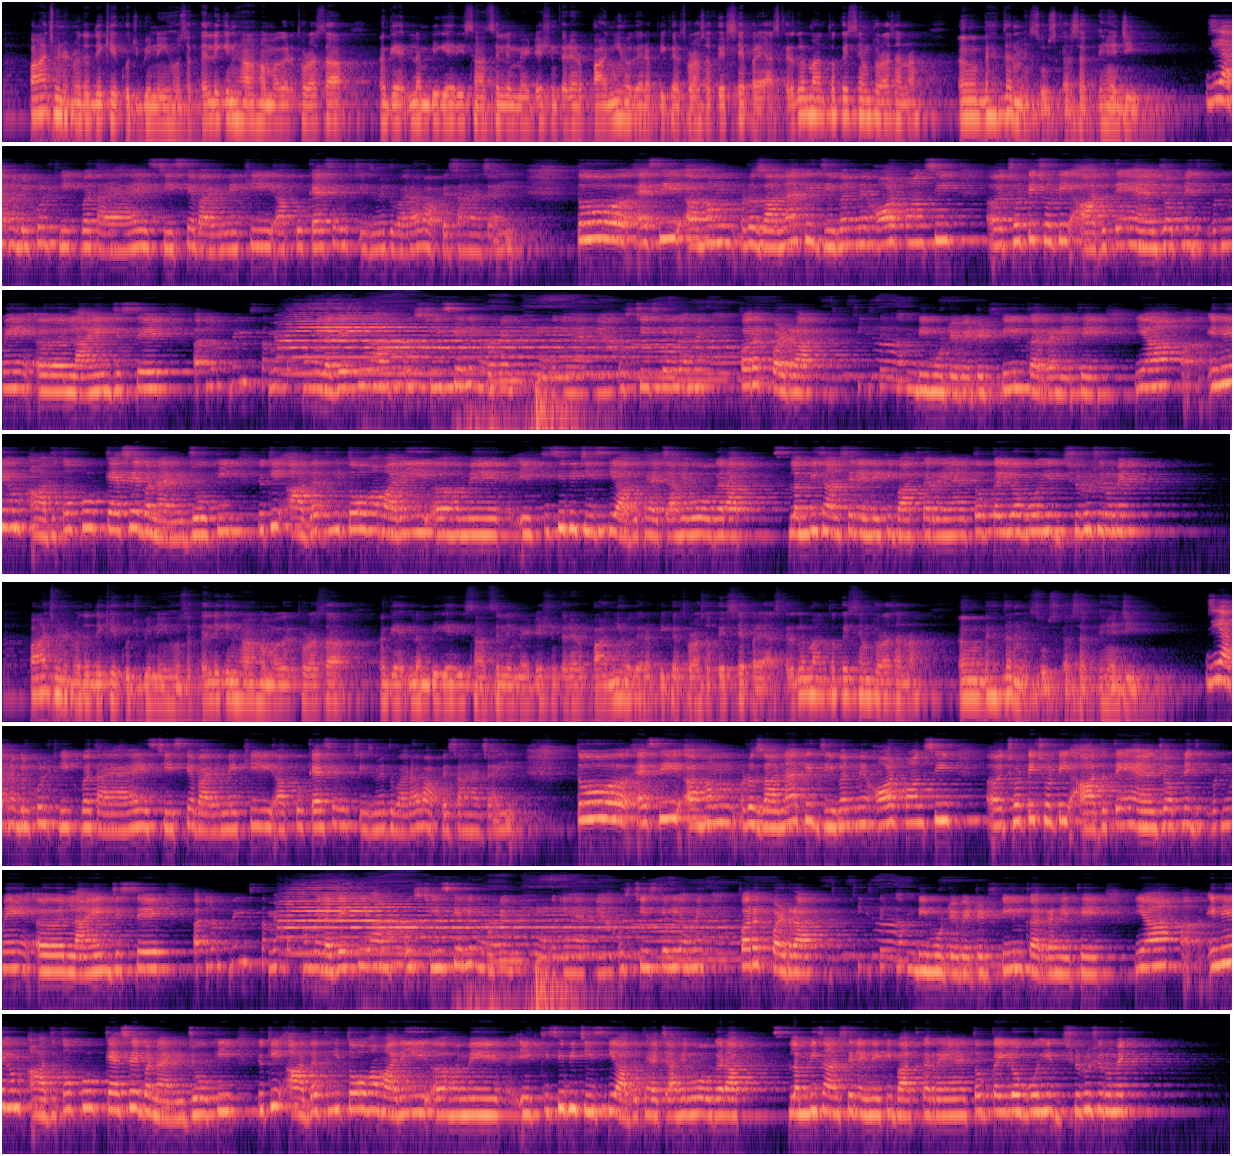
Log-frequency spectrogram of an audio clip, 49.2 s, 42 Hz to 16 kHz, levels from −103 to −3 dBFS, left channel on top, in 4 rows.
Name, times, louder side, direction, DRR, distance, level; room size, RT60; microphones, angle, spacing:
voice 1, 0.3-3.4 3.8-9.2 9.6-11.4, left 1 dB, 40° left, 10 dB, 0.7 m, -34 dB
voice 2, 12.0-32.8 33.4-44.3 44.8-48.1, right 2 dB, 30° right, 3 dB, 0.8 m, -30 dB
Trumpet, 27.3-31.9, right 2 dB, 80° right, 3.8 m, -33 dB
Female singing, 28.1-35.2, equal, 5° right, 1.0 m, -42 dB
19.5 x 9.0 x 3.5 m, 1.3 s
head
